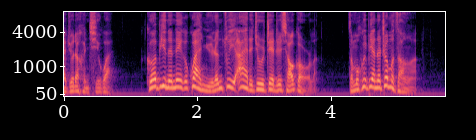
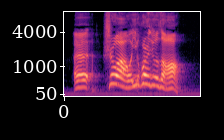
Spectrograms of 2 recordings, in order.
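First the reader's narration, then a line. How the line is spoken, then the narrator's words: Shouting. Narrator (Chinese): 李德胜就大喊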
